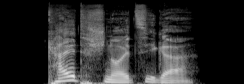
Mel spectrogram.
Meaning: 1. comparative degree of kaltschnäuzig 2. inflection of kaltschnäuzig: strong/mixed nominative masculine singular 3. inflection of kaltschnäuzig: strong genitive/dative feminine singular
- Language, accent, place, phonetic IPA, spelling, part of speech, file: German, Germany, Berlin, [ˈkaltˌʃnɔɪ̯t͡sɪɡɐ], kaltschnäuziger, adjective, De-kaltschnäuziger.ogg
